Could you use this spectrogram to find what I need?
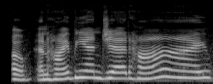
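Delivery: ordinary talk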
